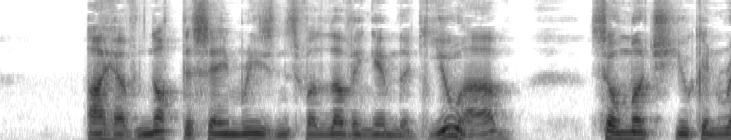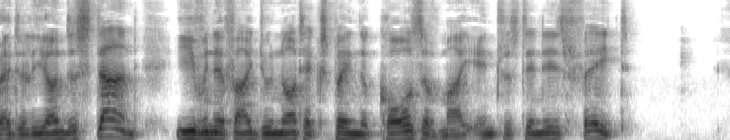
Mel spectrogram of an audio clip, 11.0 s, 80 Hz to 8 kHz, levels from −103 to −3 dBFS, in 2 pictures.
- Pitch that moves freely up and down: No, narrow, 2.4 semitones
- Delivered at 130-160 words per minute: No, average, 175 wpm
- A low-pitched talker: Yes, low, 115 Hz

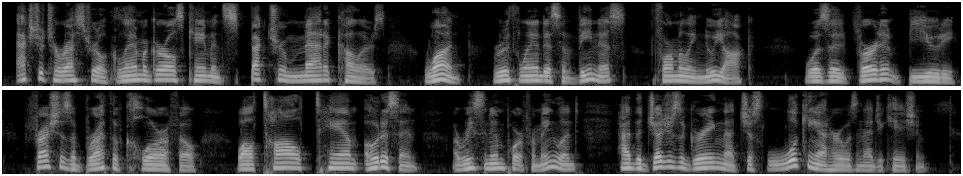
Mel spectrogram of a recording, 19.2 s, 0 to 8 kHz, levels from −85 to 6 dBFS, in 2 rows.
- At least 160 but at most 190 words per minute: No, average, 140 wpm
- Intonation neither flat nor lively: Yes, average, 4.3 semitones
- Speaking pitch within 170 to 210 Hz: No, low, 125 Hz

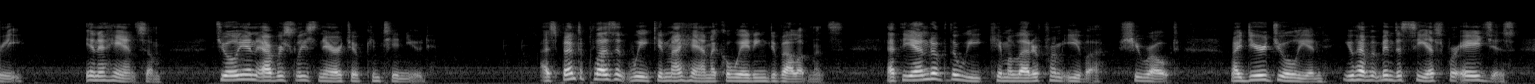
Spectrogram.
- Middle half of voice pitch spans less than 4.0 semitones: No, average, 4.5 semitones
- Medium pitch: Yes, medium, 175 Hz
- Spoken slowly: No, average, 165 wpm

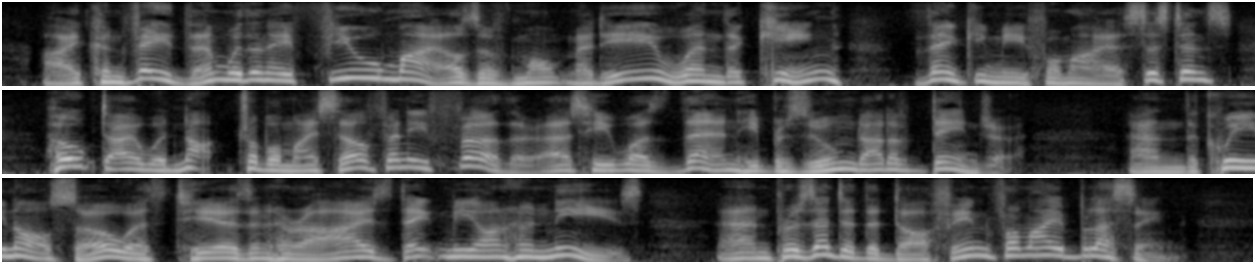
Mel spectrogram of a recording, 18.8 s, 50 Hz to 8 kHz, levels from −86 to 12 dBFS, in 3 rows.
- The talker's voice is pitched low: No, medium, 155 Hz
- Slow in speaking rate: No, average, 180 wpm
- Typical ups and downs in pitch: No, wide, 7.4 semitones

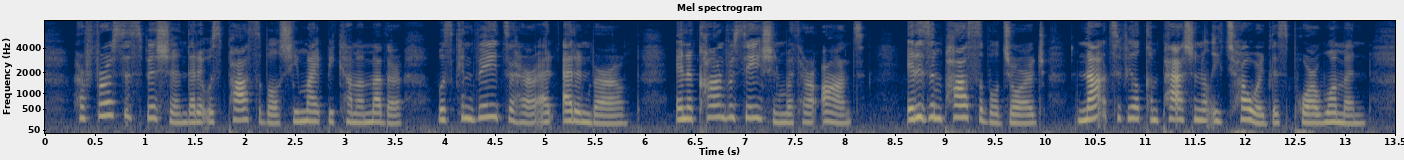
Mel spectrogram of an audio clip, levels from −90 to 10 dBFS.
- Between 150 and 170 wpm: Yes, average, 160 wpm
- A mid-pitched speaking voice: No, high, 215 Hz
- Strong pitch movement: Yes, wide, 6.2 semitones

